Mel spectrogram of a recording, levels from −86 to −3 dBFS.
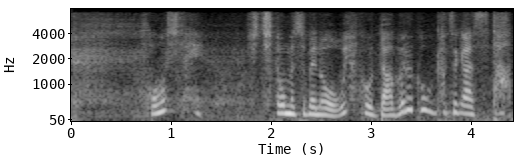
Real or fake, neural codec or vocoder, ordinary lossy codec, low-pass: fake; codec, 16 kHz in and 24 kHz out, 0.6 kbps, FocalCodec, streaming, 2048 codes; MP3, 64 kbps; 7.2 kHz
